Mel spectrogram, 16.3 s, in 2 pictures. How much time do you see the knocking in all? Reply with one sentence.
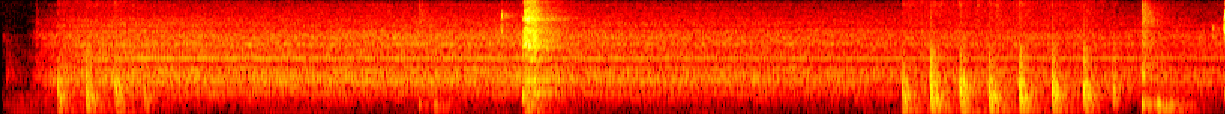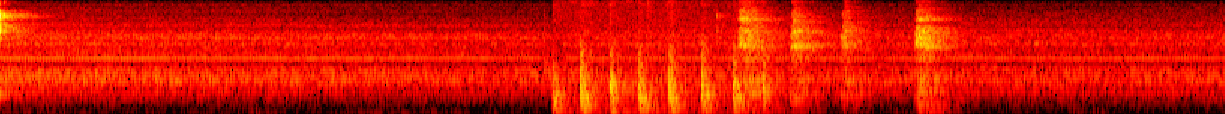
You can hear the knocking for 4 seconds altogether.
